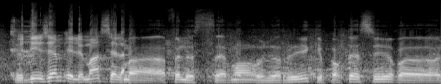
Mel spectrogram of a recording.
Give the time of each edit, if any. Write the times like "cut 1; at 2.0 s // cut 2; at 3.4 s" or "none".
cut 1; at 1.2 s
